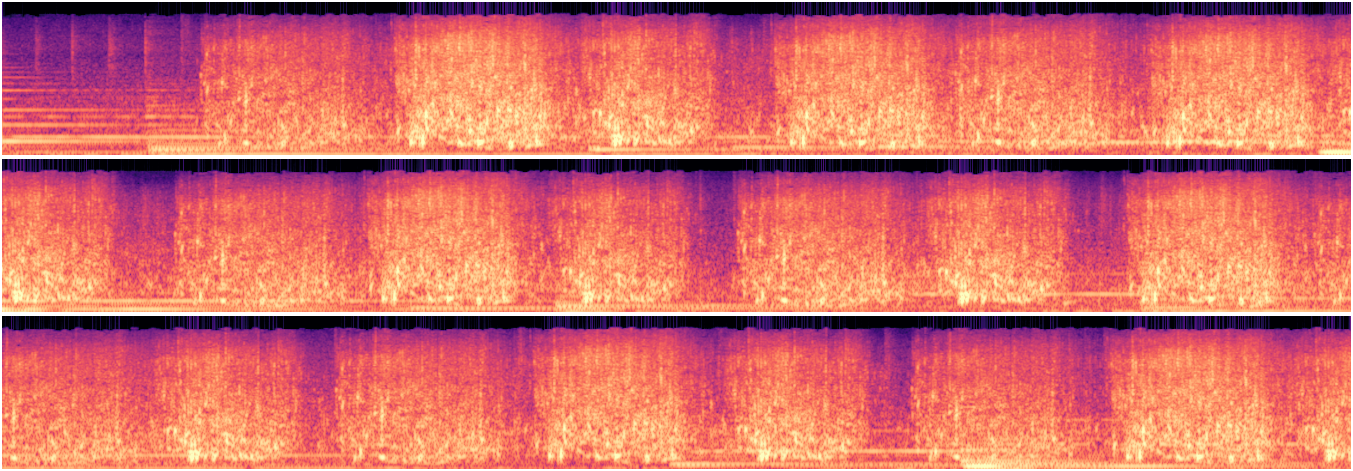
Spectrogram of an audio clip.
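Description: Water splashes with steady swimming strokes.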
